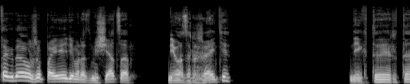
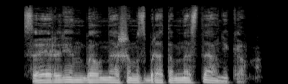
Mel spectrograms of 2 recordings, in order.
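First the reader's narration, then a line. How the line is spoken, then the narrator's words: Quiet explanation. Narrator (Russian): негромко пояснил Дерг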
